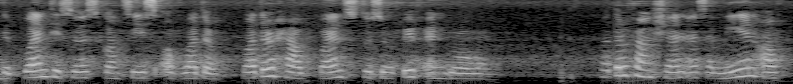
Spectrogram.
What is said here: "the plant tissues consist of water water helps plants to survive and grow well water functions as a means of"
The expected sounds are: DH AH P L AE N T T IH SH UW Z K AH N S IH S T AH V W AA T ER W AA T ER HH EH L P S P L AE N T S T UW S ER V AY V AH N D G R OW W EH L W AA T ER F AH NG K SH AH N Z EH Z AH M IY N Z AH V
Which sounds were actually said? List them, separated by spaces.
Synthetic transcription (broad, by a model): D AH P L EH N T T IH S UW S K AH N S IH S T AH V W AA T ER W AA T ER HH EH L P P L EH N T S T UW S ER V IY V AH N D G R OW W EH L W AA T ER F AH NG K SH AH N EH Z AH M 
